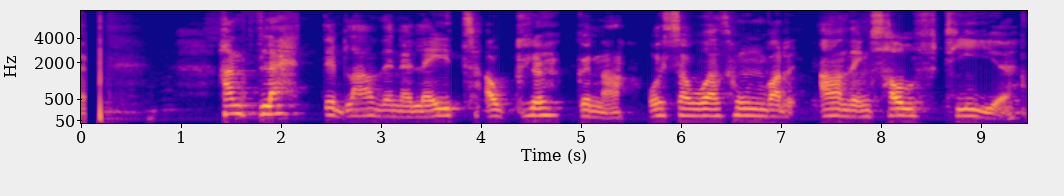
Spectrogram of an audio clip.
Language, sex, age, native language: Icelandic, male, 18-19, Icelandic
